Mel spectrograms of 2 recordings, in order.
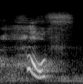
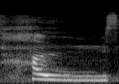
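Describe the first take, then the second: First: The vowel is a short o sound. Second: The vowel is a long o sound. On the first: The speaker calls it wrong. "it's not hos, is it?" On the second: The speaker calls it right. "It's hose"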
